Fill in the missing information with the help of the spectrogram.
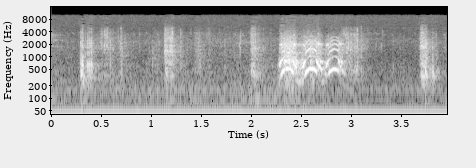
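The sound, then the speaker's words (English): A dog barks excitedly, having found something ahead: scattered single barks, then a quick run of high, yelping barks in the middle, with one more bark near the end. No one speaks. “Here, what's the matter with your dog? he seems to have found something ahead there.”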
